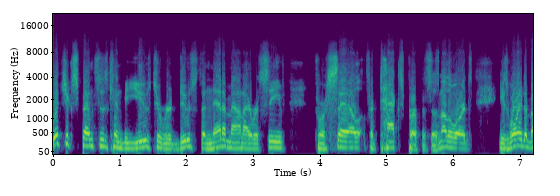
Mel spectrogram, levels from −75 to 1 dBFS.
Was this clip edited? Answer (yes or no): yes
